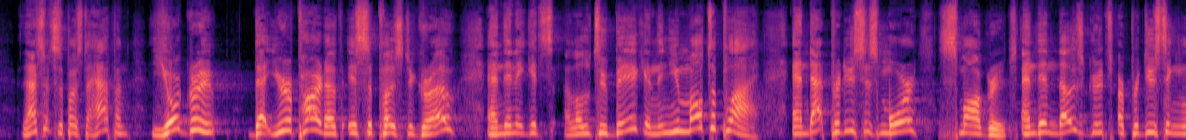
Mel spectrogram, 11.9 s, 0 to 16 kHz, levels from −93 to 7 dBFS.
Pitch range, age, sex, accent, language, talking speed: 170-215 Hz, 40-59, male, American, English, 200 wpm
